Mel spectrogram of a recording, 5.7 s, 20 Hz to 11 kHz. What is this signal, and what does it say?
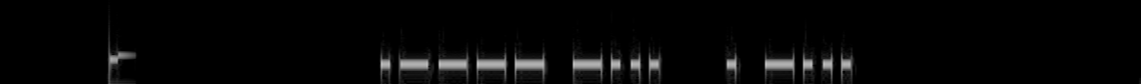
Morse code, heard as a keyed tone, about 25 wpm, 700 Hz. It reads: 1B EB
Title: Field Day Exchanges Encore - 25wpm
